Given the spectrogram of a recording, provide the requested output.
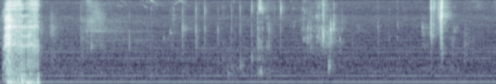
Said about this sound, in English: I'm gonna drink something.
